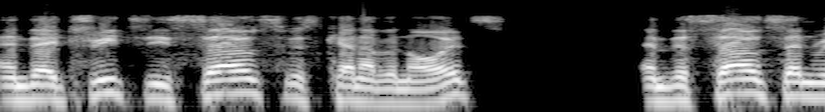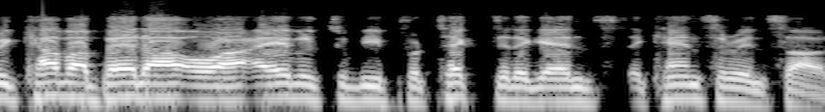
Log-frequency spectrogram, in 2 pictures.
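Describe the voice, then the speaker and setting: Over a silent background in a very clean recording, a man with a strong German accent speaks at a medium pitch and moderate pace with ordinary pitch variation. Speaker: neuroscience professor. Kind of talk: interview.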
